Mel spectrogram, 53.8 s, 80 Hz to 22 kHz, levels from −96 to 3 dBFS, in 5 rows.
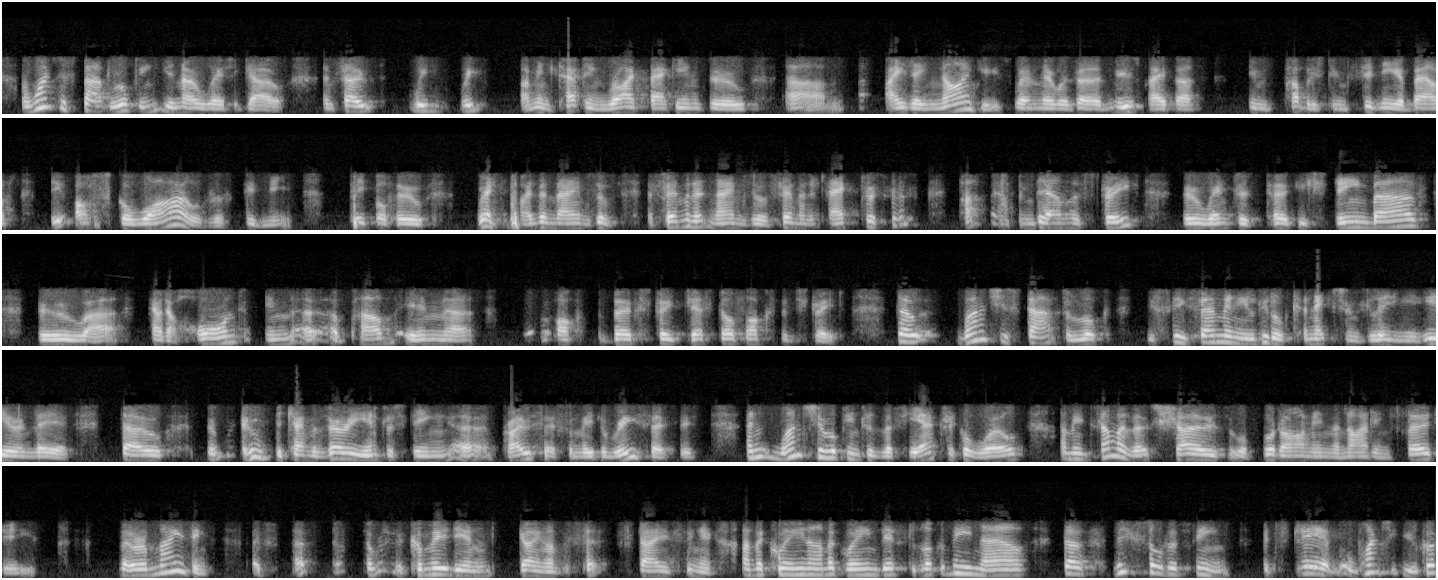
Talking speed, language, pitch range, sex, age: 180 wpm, English, 130-180 Hz, male, 60-79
